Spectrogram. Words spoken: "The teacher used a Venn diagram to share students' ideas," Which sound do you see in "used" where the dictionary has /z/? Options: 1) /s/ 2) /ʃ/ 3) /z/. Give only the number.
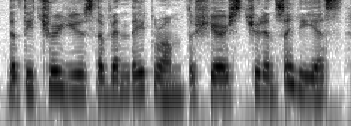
1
